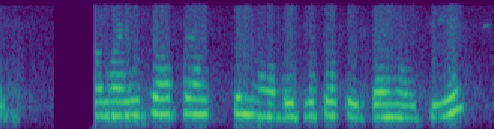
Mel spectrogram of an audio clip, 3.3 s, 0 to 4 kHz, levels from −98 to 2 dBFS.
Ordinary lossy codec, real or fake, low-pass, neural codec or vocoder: none; real; 3.6 kHz; none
